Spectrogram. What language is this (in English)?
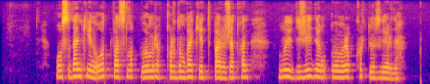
Kazakh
